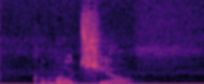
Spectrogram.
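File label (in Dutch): "commotio", Dutch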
